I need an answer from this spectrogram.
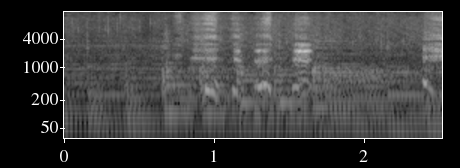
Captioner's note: chuckle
